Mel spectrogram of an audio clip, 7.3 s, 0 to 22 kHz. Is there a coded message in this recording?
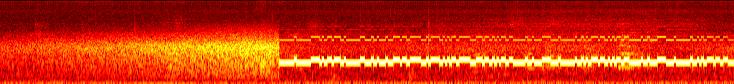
Yes: RTTY (45.45 baud, 170 Hz shift) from 2.8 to 7.3 s, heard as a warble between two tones, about 1110 Hz centre, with street noise. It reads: CQ TEST SV9J SV9J …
